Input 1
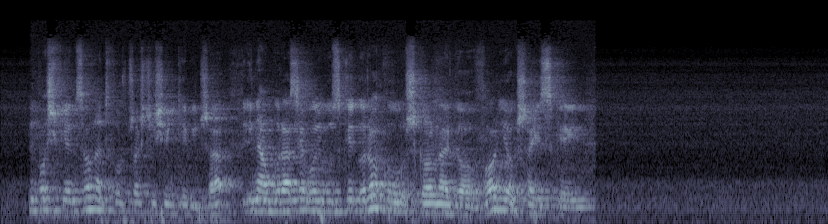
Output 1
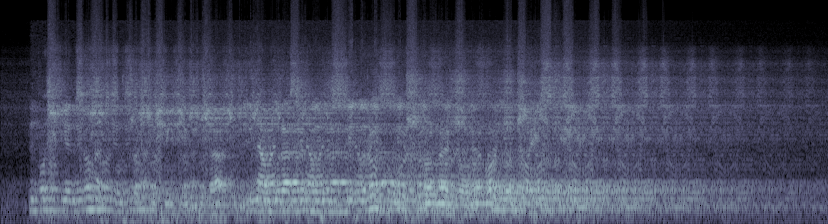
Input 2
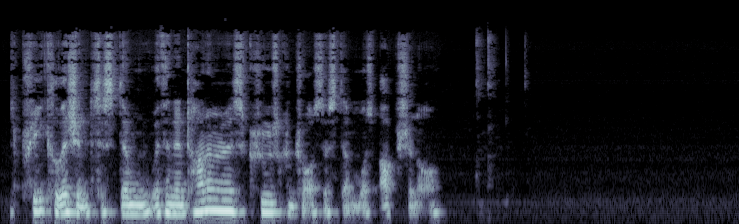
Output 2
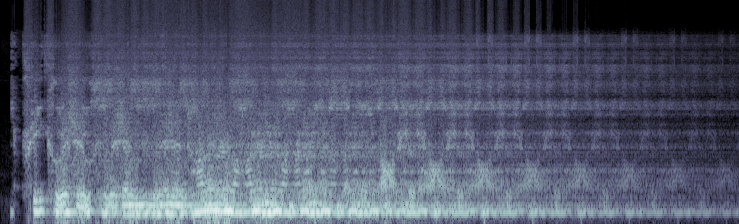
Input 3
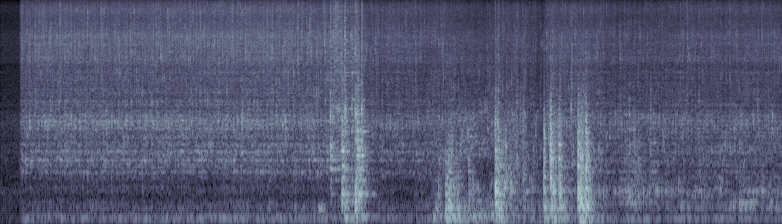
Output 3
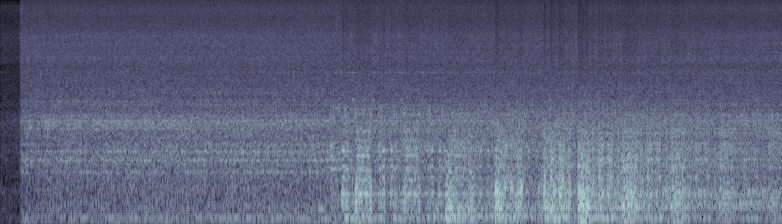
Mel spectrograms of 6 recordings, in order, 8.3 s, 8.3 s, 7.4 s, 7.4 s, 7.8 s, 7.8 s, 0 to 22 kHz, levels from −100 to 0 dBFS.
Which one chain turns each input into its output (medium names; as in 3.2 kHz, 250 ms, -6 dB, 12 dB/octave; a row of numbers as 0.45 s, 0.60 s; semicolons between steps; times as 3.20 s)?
backward echo that repeats 242 ms, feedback 77%, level -4.5 dB; echo that smears into a reverb 498 ms, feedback 60%, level -14 dB; slew-rate limiter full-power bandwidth 53 Hz; trim +3.5 dB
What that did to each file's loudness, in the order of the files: +5.0 LU, +5.0 LU, +1.5 LU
